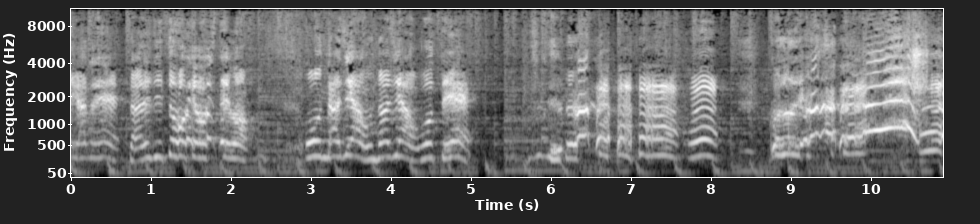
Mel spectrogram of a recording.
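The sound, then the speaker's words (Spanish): A Japanese politician wails and sobs loudly and continuously after being caught in wrongdoing, his voice rising into strained, quavering cries with gasping breaths between bursts, nearly unbroken for the whole stretch. “político al que le pillaron en chanchullos ahí en Japón y lloraba así cuando le pillaron, como diciendo que no voy a ser bueno, que me he equivocado.”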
